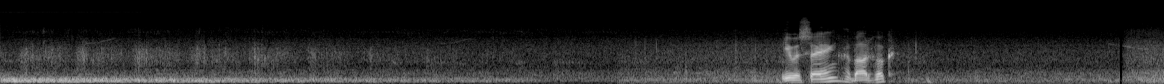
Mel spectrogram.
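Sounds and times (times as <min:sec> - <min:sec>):
low roll of thunder: 0:00.0 - 0:06.2
deep steady rumble of a train on rails: 0:00.0 - 0:11.6
speech: 0:07.8 - 0:09.1.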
